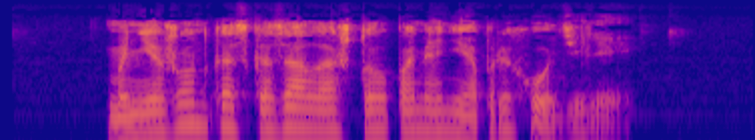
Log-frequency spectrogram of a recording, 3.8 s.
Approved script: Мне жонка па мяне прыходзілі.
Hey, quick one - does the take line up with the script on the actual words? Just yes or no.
no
